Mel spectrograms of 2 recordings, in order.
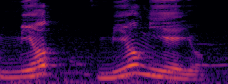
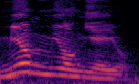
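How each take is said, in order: First: The first word ends with a t sound. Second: The first word ends with an m sound. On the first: This is how the learner expects it from the spelling. "আপনার জানার মতে এটা হওয়ার কথা ছিল" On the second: This is how native speakers actually say it. "ওদের কথা শুনবেন, আপনি শুনবেন"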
